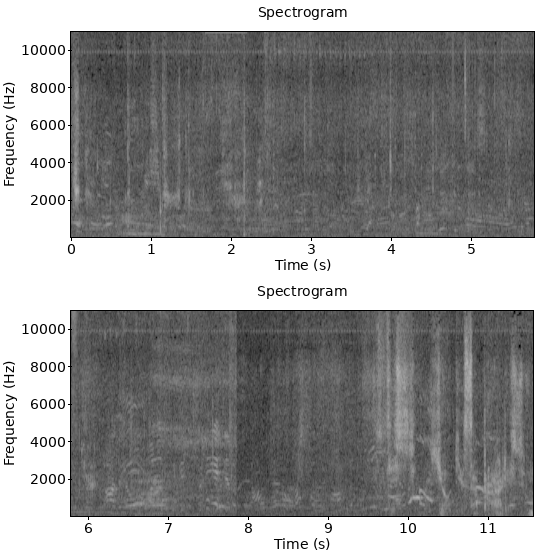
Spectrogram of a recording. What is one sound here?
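A group of people chats quietly some distance away, outdoors.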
